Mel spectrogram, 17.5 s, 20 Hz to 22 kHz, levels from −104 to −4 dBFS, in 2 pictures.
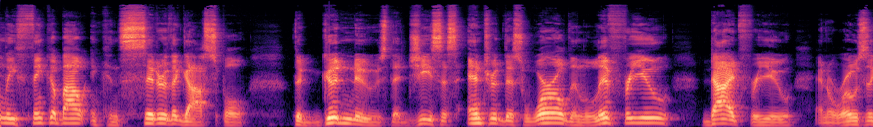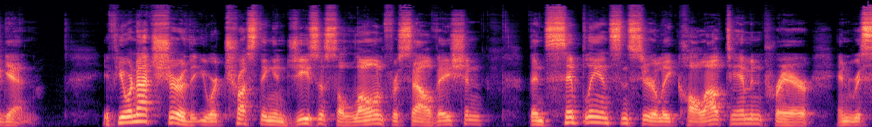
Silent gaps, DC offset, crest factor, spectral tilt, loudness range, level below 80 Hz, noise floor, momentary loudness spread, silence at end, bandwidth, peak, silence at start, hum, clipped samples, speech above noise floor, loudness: none; under 0.1%; 20 dB; -3 dB/octave; 3 LU; -68 dBFS; -58 dBFS; 13 LU; 0 s; 19 kHz; 0 dBFS; 0 s; none; under 0.1%; 38 dB; -20 LUFS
